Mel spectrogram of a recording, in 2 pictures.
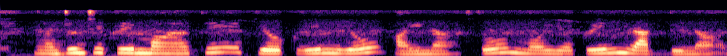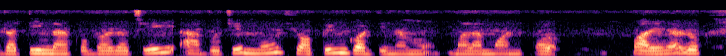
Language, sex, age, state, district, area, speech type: Nepali, female, 30-45, West Bengal, Kalimpong, rural, spontaneous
